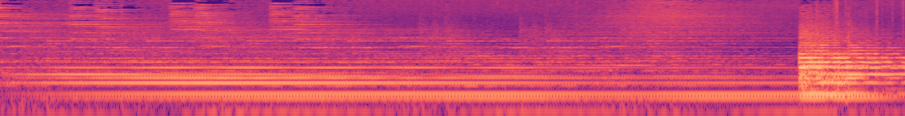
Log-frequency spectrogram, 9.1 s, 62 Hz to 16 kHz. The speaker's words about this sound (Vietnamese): Vừa chạy đến một lối rẽ thì vang lên 3 tiếng chuông.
